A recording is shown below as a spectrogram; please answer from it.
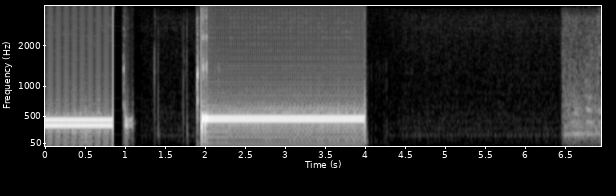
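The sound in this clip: Telephone line tones during a call transfer: a steady electronic tone, a click, then a longer, louder steady tone lasting about two seconds, followed by silence and a faint murmur at the end.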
